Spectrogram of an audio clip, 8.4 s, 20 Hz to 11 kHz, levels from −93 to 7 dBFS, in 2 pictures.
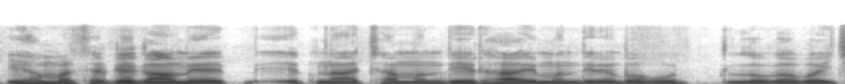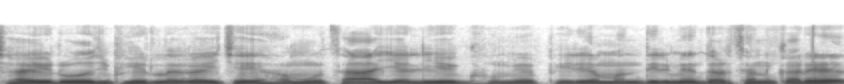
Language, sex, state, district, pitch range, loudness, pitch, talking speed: Bhojpuri, male, Bihar, Sitamarhi, 115-125 Hz, -19 LUFS, 120 Hz, 215 wpm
